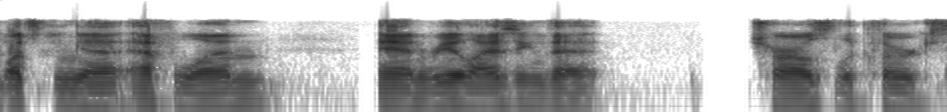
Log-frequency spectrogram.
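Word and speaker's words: Charles Leclerc: British guy yeah like say charl lir it's Charles L cler like when he says his name he says Char hi I'm Charles L clerk I'm a F1 driver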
